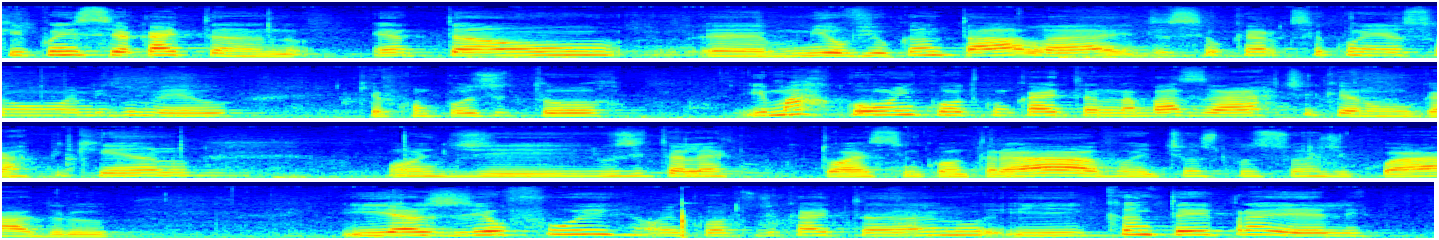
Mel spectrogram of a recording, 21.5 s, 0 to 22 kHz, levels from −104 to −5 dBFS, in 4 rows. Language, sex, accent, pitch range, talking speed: Portuguese, female, Brazilian, 175-230 Hz, 160 wpm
